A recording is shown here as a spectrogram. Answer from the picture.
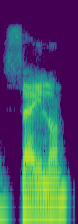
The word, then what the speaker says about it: Zeilon: Z-E-I-L-O-N. Hur uttalar man det? Ceylon? Ja.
